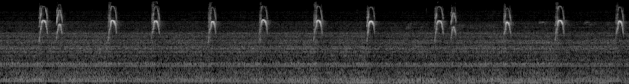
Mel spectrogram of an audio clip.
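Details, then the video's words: A two-day-old conure parrot chick, hand-fed, gives rapid high squeaky peeps, several as quick doubles, about fifteen in six seconds, over soft low background noise. "2 day old hand feeding conour parrot"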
